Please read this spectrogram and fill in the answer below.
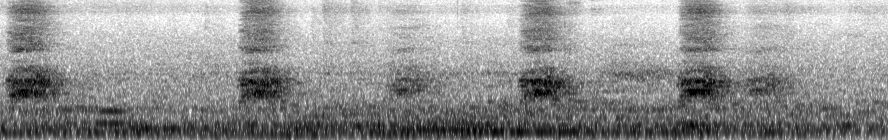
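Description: Short harsh bird calls, four of them about a second apart, faint in the background.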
